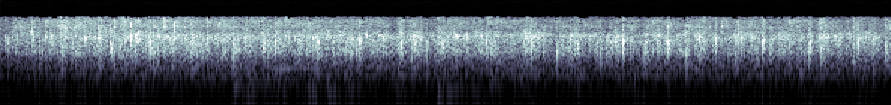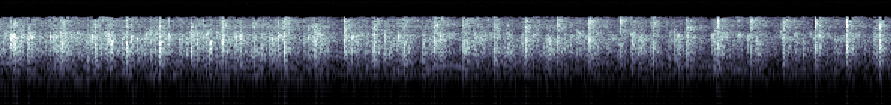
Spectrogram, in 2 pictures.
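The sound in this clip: Sustained audience applause as a speaker is escorted to the podium at a Persian-language event, an even wash of many hands clapping, fairly faint and unbroken throughout.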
